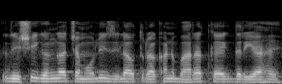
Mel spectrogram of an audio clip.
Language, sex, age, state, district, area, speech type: Urdu, male, 18-30, Uttar Pradesh, Saharanpur, urban, read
